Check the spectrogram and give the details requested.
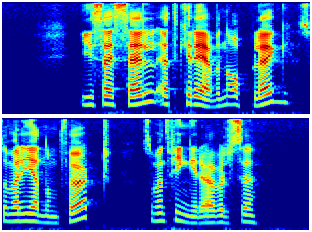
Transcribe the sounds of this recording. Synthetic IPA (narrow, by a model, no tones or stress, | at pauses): ɪsæɪsɛlːɛt̪kʰɾeːʋənəɔplɛɡsɔmæːɾjɛnːʊmføːʈ | sɔmɛːnfɪŋəɾø̰ːʋəlsə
